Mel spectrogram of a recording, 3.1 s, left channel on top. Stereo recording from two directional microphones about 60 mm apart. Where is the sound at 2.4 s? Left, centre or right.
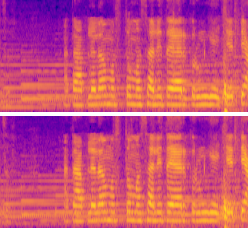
Left.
